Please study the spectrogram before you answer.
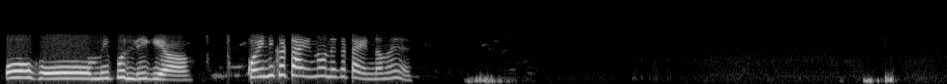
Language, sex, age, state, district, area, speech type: Dogri, female, 18-30, Jammu and Kashmir, Samba, rural, conversation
